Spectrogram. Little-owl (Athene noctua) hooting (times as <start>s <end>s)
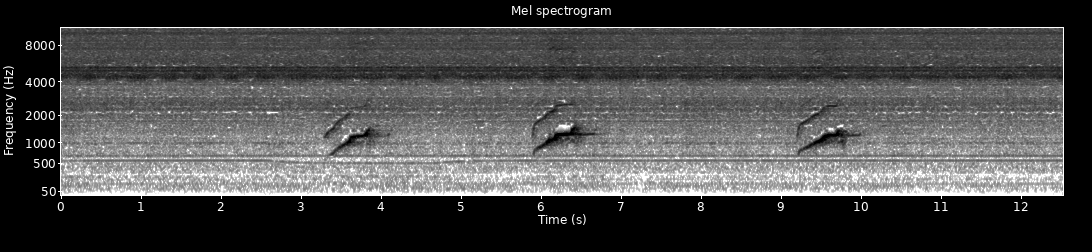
3.3s 4.1s, 5.9s 6.8s, 9.2s 10.1s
